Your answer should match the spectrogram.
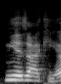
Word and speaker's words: Miyazaki: amazing movie by Mr. Miyazaki. Oh my gosh, I always say his last name wrong. – Miyazaki? – Miyazaki. Okay, great.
